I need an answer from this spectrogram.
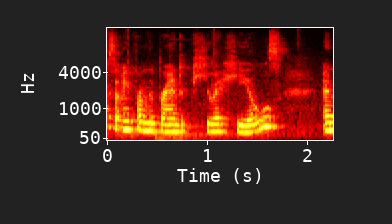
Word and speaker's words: Heals: Then we have something from the brand Pure Heals, and it's Heals spelled like H-E-A-L-S, which is like healing something rather than anything else.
